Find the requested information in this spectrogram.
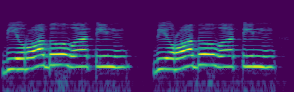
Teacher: तो यहाँ पर हम पढ़ेंगे जन्नतिम बिरबवतिन, बाज़िर बी, रौ बाज़बर रब, वाव ज़बर वा, रब वा, ता दो ज़ेर तीन, रब व तीन। बा में फिर कलकला कर रहे हैं, लेकिन रा की जो अदायगी है वो मोटे तरीके से करेंगे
